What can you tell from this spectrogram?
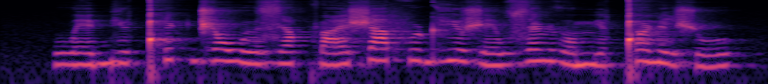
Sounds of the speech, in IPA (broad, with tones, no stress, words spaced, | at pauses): we˨˦ bʲɯ˨˦ ǃʰi˥ʈd͡ʒɔ˥wɯ˨˦ zi˨˦qɽɛ˨˦ʃa˥ fu˥ɖvʲo˥ʒe˨˦w zɛ˥ɳ ðo˨˦mʲɔ˨˦ ǃɤ˥ɳi˨˦ʃu˨˦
